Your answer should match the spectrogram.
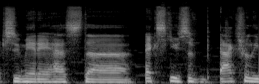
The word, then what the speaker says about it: Sumire: The same way when you see a Japanese name that ends with RE. With RE, you think it's for example, the name Sumire. You think it said Sumire because it's it's spelled IRE, but no, it's Sumire.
